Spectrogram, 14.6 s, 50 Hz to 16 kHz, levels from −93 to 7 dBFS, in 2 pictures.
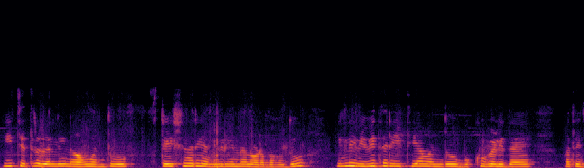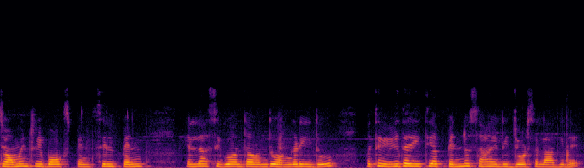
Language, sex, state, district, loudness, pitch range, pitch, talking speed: Kannada, female, Karnataka, Dakshina Kannada, -19 LUFS, 210-240 Hz, 225 Hz, 120 wpm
